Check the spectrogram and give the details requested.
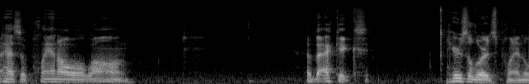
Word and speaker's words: Habakkuk: the whole book of Habakkuk, or Habakkuk, if you like to pronounce that in Hebrew. I think that's actually a chet also, so that might be Habakkuk, I think that is.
